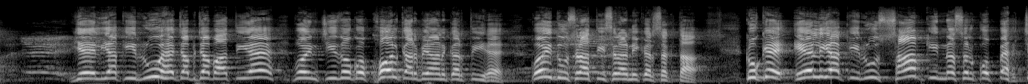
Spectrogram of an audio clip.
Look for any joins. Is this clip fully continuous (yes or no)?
yes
